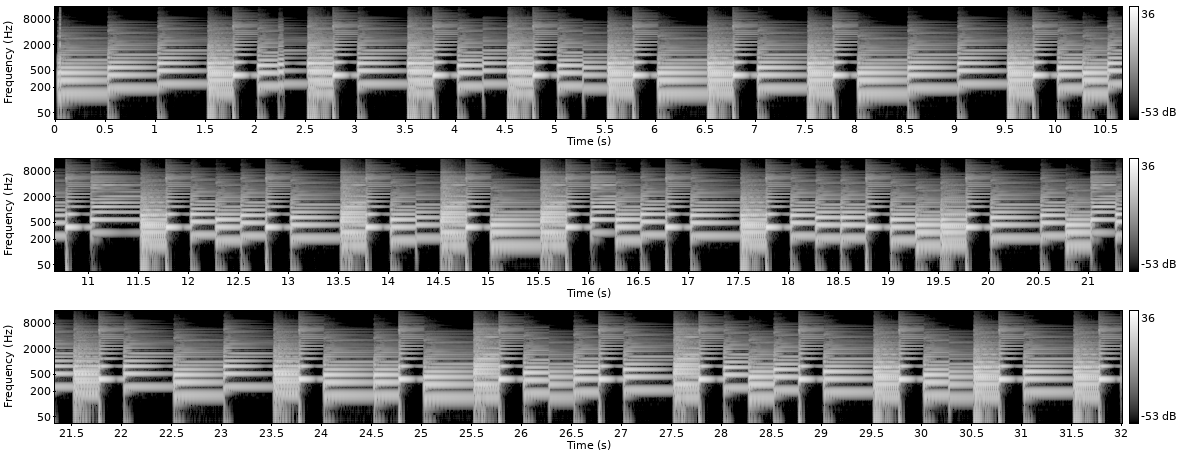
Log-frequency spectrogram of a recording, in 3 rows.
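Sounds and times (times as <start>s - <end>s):
banjo playing a folk tune: 0.0s - 32.0s.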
